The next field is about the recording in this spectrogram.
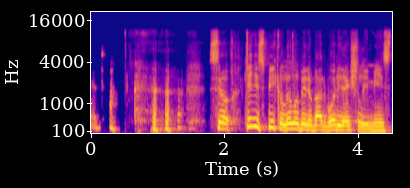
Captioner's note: laughs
